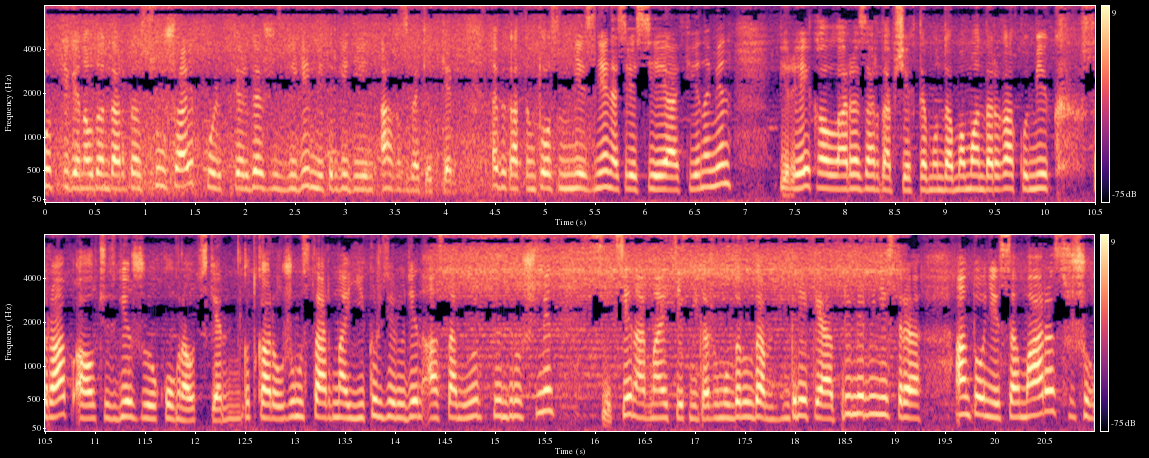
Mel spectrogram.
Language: Russian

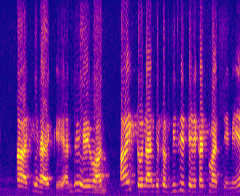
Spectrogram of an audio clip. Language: Kannada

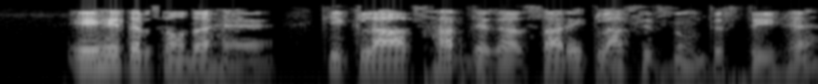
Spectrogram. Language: Punjabi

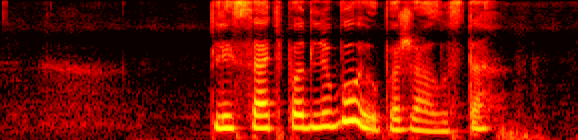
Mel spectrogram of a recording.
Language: Russian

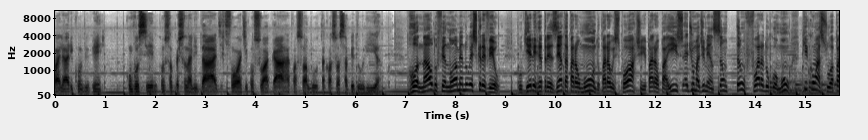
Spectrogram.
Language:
Portuguese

